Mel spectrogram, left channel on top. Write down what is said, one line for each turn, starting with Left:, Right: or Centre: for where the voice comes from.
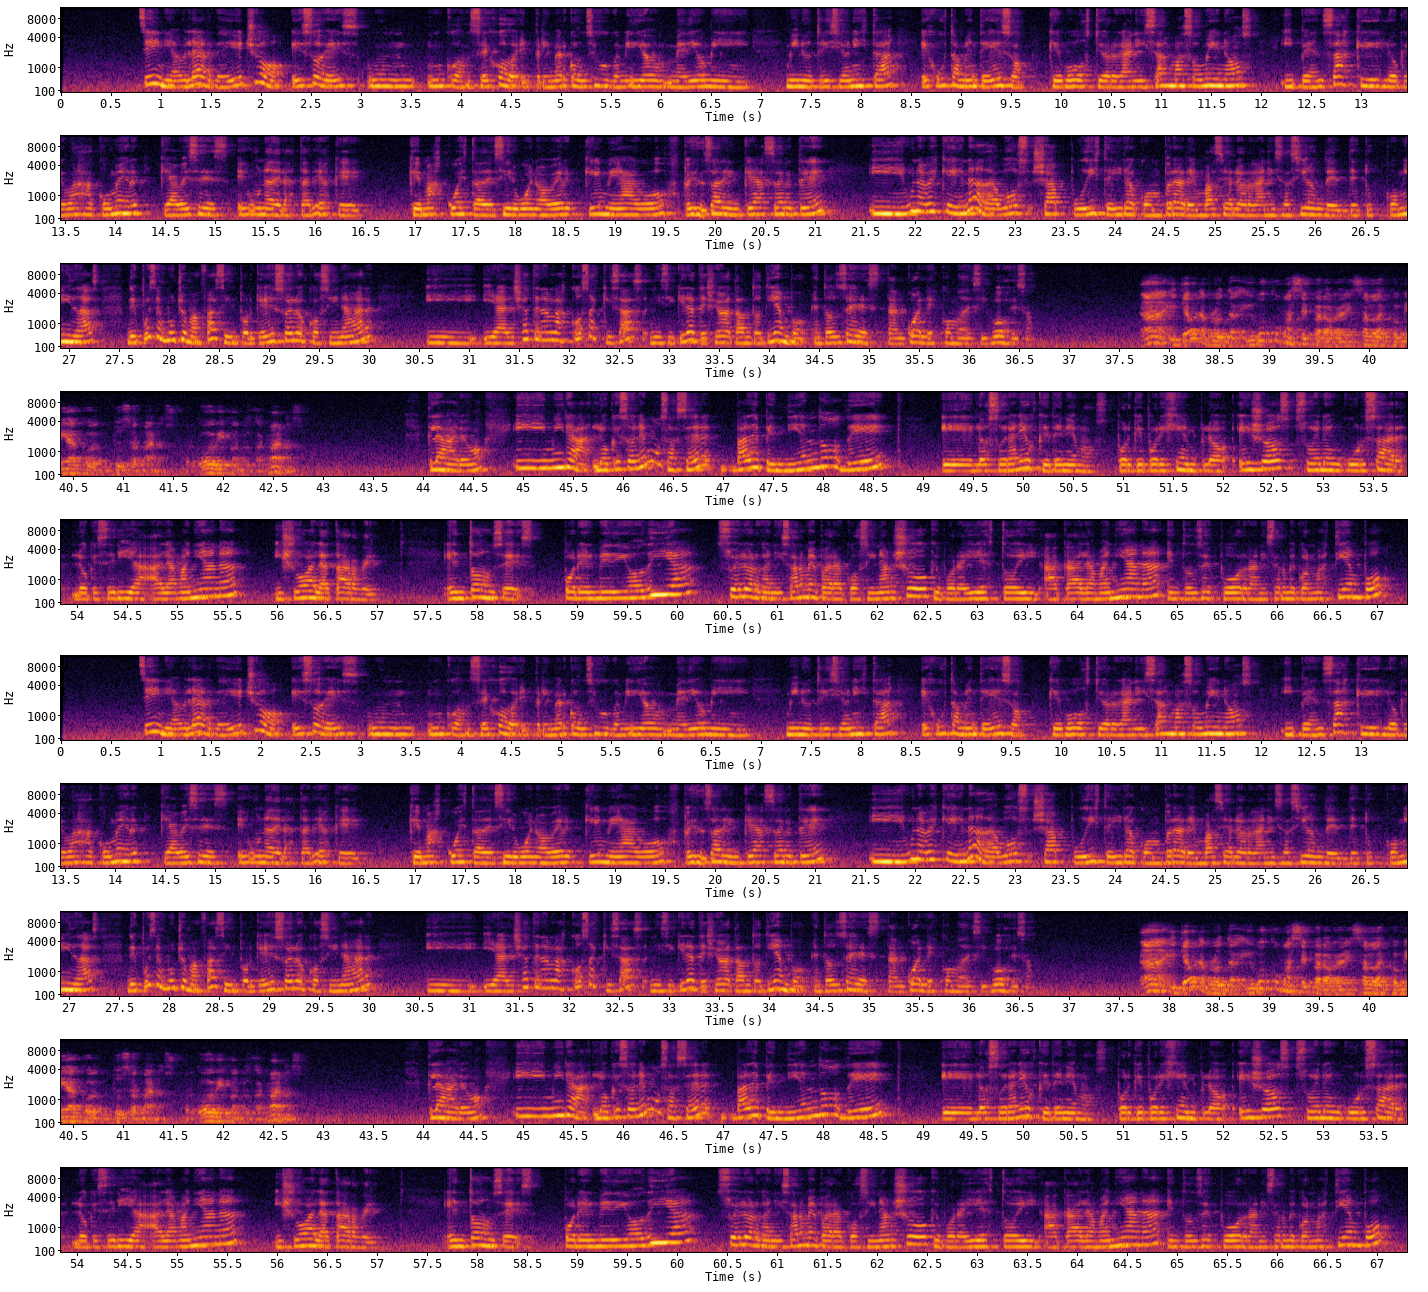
Left: Sí, ni hablar. De hecho, eso es un, un consejo, el primer consejo que me dio, me dio mi, mi nutricionista es justamente eso, que vos te organizás más o menos y pensás qué es lo que vas a comer, que a veces es una de las tareas que, que más cuesta decir, bueno, a ver qué me hago, <laughs> pensar en qué hacerte. Y una vez que nada, vos ya pudiste ir a comprar en base a la organización de, de tus comidas, después es mucho más fácil porque es solo cocinar y, y al ya tener las cosas, quizás ni siquiera te lleva tanto tiempo. Entonces, tal cual es como decís vos eso.
Right: Ah, y te hago una pregunta, ¿y vos cómo haces para organizar las comidas con tus hermanos? Porque vos vivís con tus hermanos.
Left: Claro. Y mira, lo que solemos hacer va dependiendo de eh, los horarios que tenemos. Porque, por ejemplo, ellos suelen cursar lo que sería a la mañana y yo a la tarde. Entonces, por el mediodía suelo organizarme para cocinar yo, que por ahí estoy acá a la mañana, entonces puedo organizarme con más tiempo,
